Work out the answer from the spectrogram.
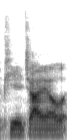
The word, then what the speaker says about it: Philae: The I think it's pronounced fillet. It's the Philae.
